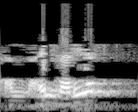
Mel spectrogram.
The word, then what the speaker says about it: العلمانية: فكلمة العلمانية مش مأخوذة من العلم، مأخوذة من العالم، العالم، العالم. واضح؟ فأدق النطق أن احنا نصوت عليه في الخرطة بدل ما نستعملها في كسر العين الذي بيخدع الناس ويزينوهم من العلمانية مأخوذة من العلم. لا، هي مأخوذة من كلمة العالم. العالم بمعنى هذا العالم، الحياة الدنيوية، الدنيا.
